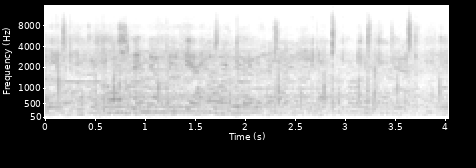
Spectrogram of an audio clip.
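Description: Indistinct background voices over a steady ambient hum, with scattered short, sharp clicks.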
